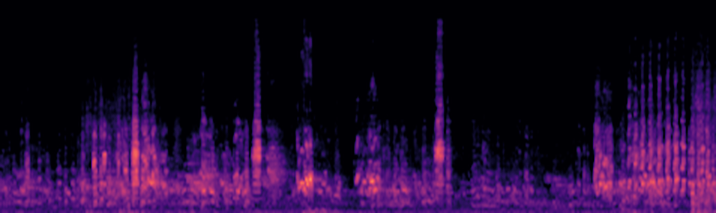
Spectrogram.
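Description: An English budgie chatters in quick, scratchy chirps and squawks, coming in uneven bursts.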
